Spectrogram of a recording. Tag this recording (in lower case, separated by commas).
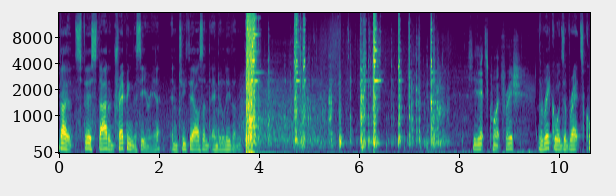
speech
